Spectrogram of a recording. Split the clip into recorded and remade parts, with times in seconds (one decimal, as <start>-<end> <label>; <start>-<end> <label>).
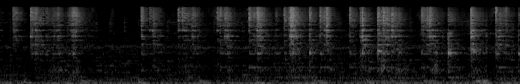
0.0-4.5 recorded; 4.5-5.2 remade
